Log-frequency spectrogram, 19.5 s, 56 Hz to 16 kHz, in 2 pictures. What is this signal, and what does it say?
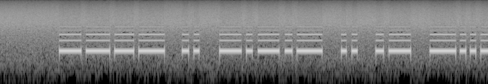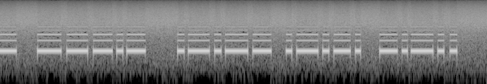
Morse code (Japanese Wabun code), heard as a keyed tone, hand-sent with a straight key, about 11 wpm, 520 Hz. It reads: ゴザイマス テンキ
